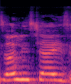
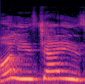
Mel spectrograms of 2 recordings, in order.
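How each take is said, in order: First: Said in the usual way. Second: Higher, louder greeting; bright greeting. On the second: Retold or imitated. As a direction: call it out like a cheerful hello. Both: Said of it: "Pero entonces era como".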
